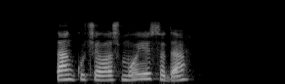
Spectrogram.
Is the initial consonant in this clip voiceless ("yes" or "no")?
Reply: yes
